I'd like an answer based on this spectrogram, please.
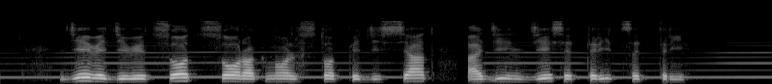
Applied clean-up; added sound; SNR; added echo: none; Wind instrument, woodwind instrument; 18 dB; none.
